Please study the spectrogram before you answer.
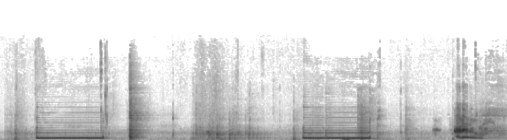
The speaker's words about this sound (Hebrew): והנה אני מתקשר אליו, ונשמע מה יש לו הפעם.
